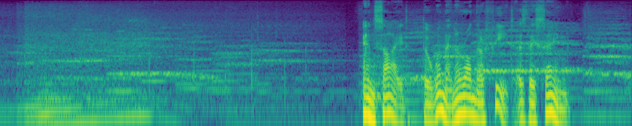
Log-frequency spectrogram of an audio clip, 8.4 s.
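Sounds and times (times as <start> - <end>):
car engine accelerating and pulling away: 0.0 - 4.3
speech: 4.9 - 7.7.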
